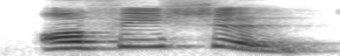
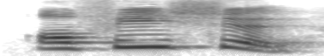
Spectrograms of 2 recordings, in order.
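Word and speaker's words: official: ऑफिशियल ऑफिशियल तो यहां पे इनसे पहले आई ए से पहले क्या है? सी है।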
